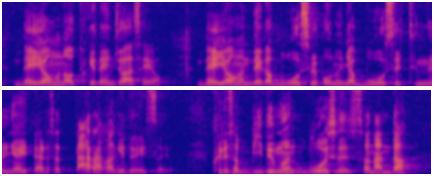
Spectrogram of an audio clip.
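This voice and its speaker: A male pastor delivering a sermon in church, telling lively stories and acting out quotes. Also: medium pitch. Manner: lively storytelling with acted-out quotes.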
